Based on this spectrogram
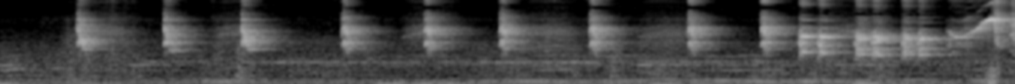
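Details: A long-tailed shrike repeats short, rasping notes about every half second, building into a denser, noisier flurry at the end.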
